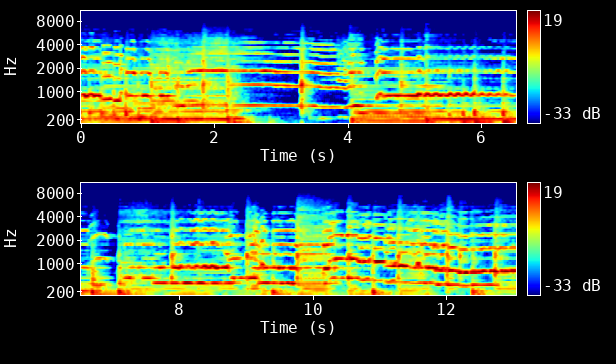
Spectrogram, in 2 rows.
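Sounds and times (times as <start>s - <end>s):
clarinet melody: 0.0s - 13.0s
klezmer band playing: 0.0s - 13.0s.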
